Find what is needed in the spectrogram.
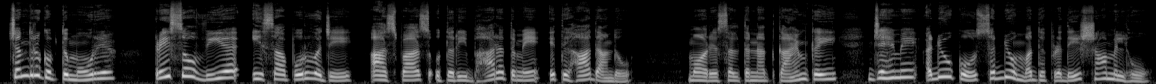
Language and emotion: Sindhi, neutral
